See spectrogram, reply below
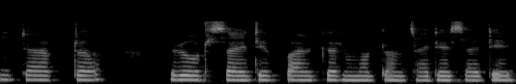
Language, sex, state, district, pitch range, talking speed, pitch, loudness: Bengali, female, West Bengal, Malda, 195-210 Hz, 105 wpm, 200 Hz, -33 LUFS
